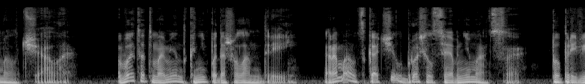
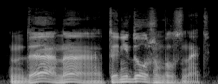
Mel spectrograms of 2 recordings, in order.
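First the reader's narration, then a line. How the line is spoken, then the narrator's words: Grumbling mutter. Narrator (Russian): пробурчал Андрей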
